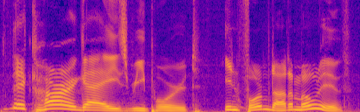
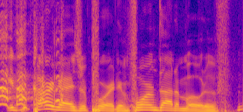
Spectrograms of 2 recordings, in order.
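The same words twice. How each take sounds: First: Poor, higher frog puppet voice; slow, hammed-up Kermit impression. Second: Said in the usual way. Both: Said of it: "poor Kermit the Frog impression".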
